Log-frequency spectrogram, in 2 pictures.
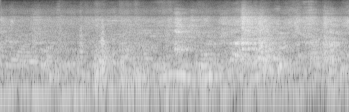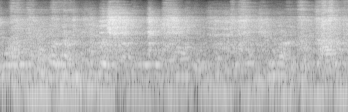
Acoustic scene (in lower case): crowded indoor space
